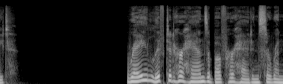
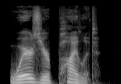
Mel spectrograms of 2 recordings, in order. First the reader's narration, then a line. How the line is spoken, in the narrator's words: the old man growled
